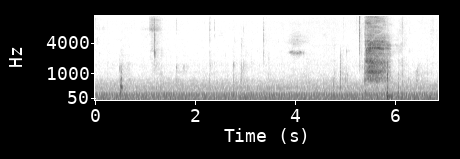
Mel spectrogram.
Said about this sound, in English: So what I really want to talk about today, let me take a drink of my water really quick.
